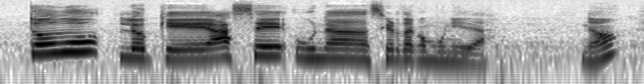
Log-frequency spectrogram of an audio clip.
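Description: A woman speaks at a very slow pace, her pitch swinging very widely. The sound is dry, with no echo. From Patagonia, Argentina; Argentina. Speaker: political scientist and professor; interviewee. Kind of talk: interview. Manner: halting, frequent fillers and repetitions. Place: hall. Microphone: handheld.

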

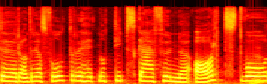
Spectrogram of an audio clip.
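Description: A woman at medium pitch speaks at a fairly slow pace in a dark, mellow tone with monotone, flat intonation, against a quiet background. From Switzerland. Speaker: TV talk show host. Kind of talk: interview. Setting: studio. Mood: warm, conversational. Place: studio. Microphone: lapel.

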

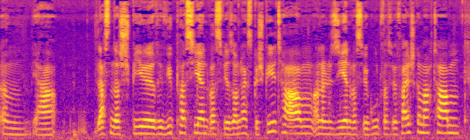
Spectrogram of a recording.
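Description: A woman with an unremarkable speaking voice, fairly low pitch, fairly even intonation and a moderate pace. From Rhineland, Düren (western Germany). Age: 20s. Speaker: professional football player. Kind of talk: casual interview.

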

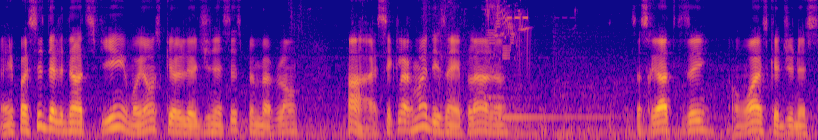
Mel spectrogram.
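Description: A man speaks at a moderate pace with long, frequent pauses. Light background noise is present. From Quebec. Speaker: gaming youtuber; gamer. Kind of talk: let's play commentary. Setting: home recording with console near mic. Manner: casual, hesitant with many fillers.

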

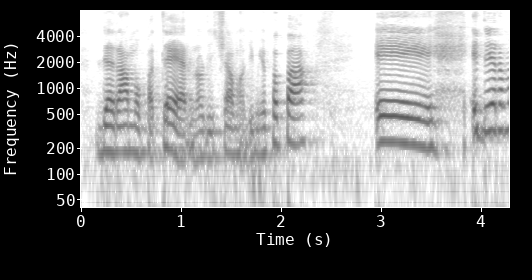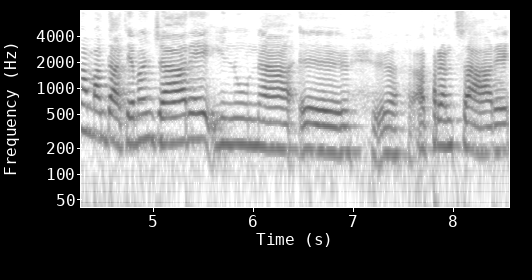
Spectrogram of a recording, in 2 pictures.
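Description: A woman speaks at a fairly slow pace with lively intonation. She takes long, frequent pauses. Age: 60s. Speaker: witness, victim's relative; interviewee, witness. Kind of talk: interview testimony. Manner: halting, many fillers. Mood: reflective, recalling family tragedy. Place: studio.

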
